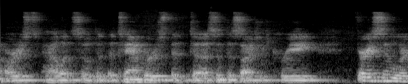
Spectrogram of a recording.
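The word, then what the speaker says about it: timbre: find a lot of tambers um tonal colors uh to to not leave anybody with an mu tamber it's spelled t m b r and it's the uh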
